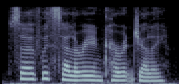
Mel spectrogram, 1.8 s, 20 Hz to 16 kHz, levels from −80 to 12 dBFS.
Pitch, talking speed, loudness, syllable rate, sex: 195 Hz, 200 wpm, -16 LUFS, 6.9 syllables/s, female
